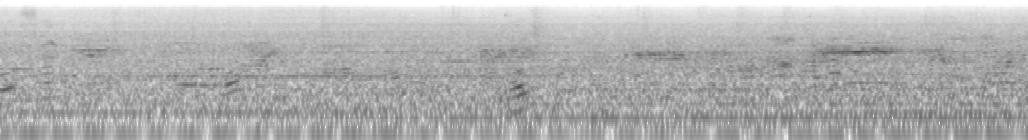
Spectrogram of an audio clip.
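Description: People chatter in the distance outdoors.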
